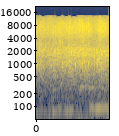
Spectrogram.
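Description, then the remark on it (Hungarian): An audience claps steadily, a dense wash of many hands at even loudness throughout, with no voices standing out above it. “Nagyon szervilis közönség ezért ezen tapsol.”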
